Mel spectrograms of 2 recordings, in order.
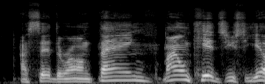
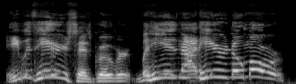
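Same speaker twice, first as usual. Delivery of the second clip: Grover voice; 12 semitones higher than usual. Acted.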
